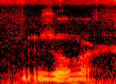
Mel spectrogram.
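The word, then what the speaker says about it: Zoar: far as Zara Zara Zora War this is like it's spelled like War but says or someone say this one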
